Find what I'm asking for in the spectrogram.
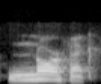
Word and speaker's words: Norfolk: So everybody either goes Norfolk, Norfolk, Norfolk, Norfolk, Norfolk, but no, it's pronounced Norfolk.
